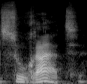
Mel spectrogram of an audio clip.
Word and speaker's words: sourate: So in surat, the final E lets us have our T, but lop off that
